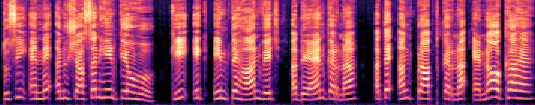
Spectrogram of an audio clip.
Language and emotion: Punjabi, angry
